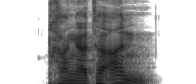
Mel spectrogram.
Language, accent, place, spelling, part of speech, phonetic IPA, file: German, Germany, Berlin, prangerte an, verb, [ˌpʁaŋɐtə ˈan], De-prangerte an.ogg
- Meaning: inflection of anprangern: 1. first/third-person singular preterite 2. first/third-person singular subjunctive II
